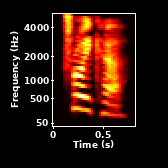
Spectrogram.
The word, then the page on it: troika: ‘trɔıkə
